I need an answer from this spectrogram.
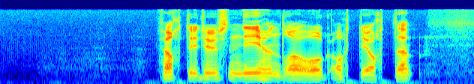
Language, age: Norwegian, 49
